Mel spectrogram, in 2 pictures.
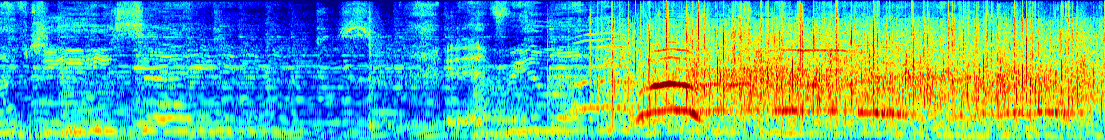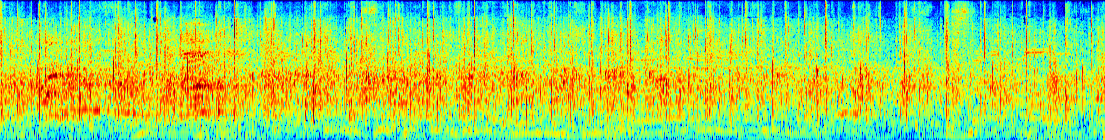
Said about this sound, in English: Give God another round of applause. Come on, somebody.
